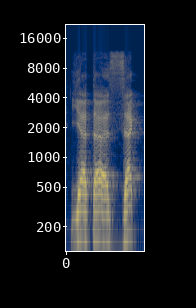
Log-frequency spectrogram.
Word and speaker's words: يتزكى: يتزكى. Excellent. Za is pronounced top and bottom teeth together. Keep it clear. Not a dhal, but يتزكى.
